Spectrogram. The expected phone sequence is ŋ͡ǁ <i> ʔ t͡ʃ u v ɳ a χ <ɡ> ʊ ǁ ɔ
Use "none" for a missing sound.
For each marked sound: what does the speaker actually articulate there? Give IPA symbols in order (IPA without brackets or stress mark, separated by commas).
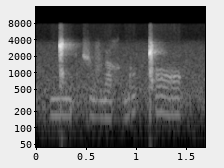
i, ɡ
